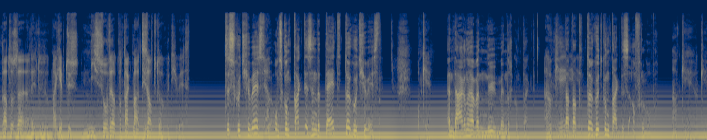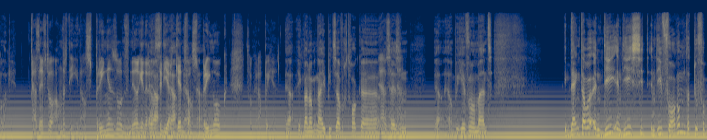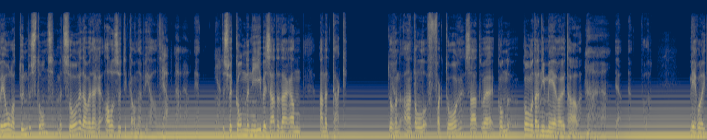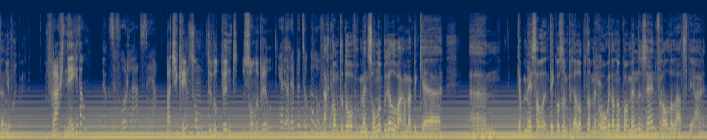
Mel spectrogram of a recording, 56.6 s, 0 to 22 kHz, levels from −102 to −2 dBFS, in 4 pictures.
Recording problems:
electrical hum; loud; throughout; 50 Hz, 7 dB below the speech

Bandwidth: 14.5 kHz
